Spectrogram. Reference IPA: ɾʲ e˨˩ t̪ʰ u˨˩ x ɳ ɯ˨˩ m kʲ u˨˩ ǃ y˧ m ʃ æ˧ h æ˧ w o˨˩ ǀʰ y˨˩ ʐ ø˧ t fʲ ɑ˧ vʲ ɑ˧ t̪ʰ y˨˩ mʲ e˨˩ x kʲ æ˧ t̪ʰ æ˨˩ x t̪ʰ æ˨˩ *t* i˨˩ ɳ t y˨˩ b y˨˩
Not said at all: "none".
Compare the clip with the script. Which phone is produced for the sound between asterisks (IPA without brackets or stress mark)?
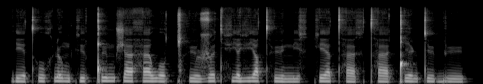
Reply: ǃ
